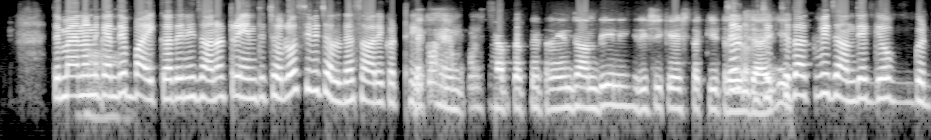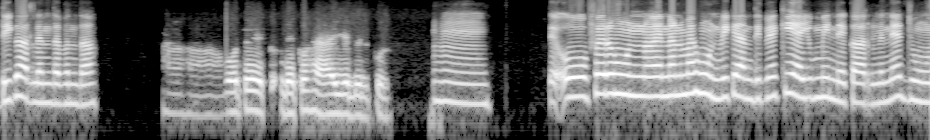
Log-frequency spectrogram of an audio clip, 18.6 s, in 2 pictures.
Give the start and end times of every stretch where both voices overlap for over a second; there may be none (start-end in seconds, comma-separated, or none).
none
